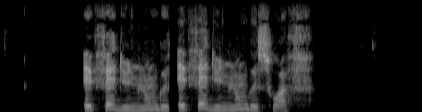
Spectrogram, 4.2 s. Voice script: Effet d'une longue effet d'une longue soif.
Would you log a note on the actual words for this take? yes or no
no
